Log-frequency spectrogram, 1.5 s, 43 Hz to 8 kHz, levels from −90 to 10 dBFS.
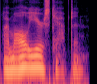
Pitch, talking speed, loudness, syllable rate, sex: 105 Hz, 165 wpm, -14 LUFS, 4.0 syllables/s, male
